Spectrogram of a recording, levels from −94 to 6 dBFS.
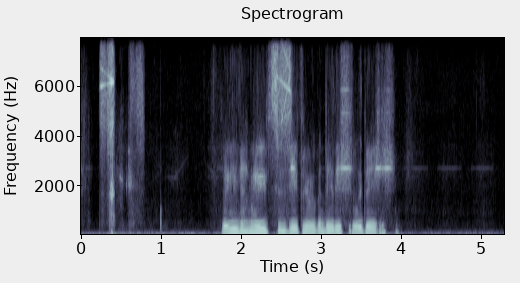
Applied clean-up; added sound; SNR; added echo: neural diffusion model UNIVERSE++.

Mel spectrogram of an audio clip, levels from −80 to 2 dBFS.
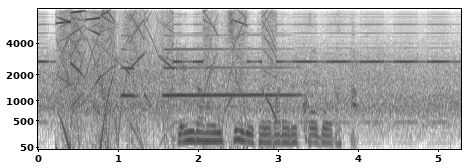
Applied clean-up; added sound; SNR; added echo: none; Squeak + Wind instrument, woodwind instrument; -4 dB; none.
